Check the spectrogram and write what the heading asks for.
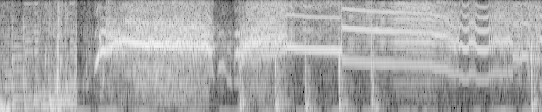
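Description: A girl screams loudly in sustained, high-pitched anguish after her palm is burned by hot liquid napalm, long piercing wails with brief breaks between them, with no talking.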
